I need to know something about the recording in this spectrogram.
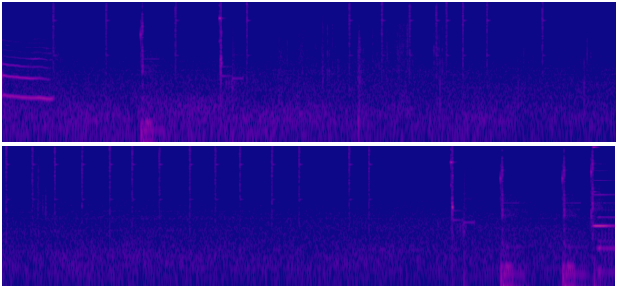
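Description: Short soft clicks tick repeatedly as menu options change.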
